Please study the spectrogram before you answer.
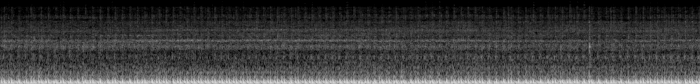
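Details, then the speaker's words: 1994 Yamaha Virago 750 V-twin chopper, warming up: fast uneven idle a little over 1,500 rpm with exhaust popping; intake vacuum leak causing high idle. "right now it's running a little over one and a half but as this warms up it's going to climb up probably over two grand"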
